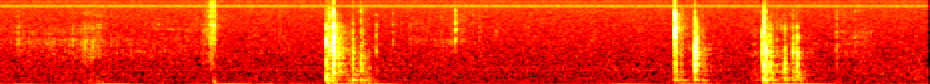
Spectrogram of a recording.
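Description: A solid, hand-held rectangular bar of soap, with a red outer layer and a black-and-white striped core, has its surface shaved and scraped with the steel blade of a yellow utility knife. Short, crisp scraping strokes come in irregular bursts, each a dry, bright rasp that stops almost at once over a soft low background hiss.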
